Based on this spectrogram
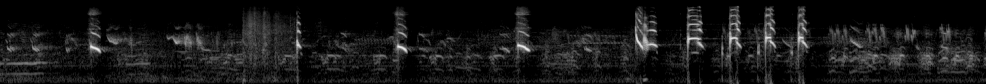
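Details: Osprey in Charlo, Montana, USA, 2017: loud, spaced, down-slurred whistles that build into a quick burst of five shrill chirps, followed by softer chattering notes.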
